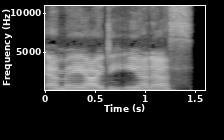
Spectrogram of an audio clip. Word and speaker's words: Maidens: When I say Maidens, I get stopped all the time for me to repeat it like 3 times. But it's spelled like it's not the word that difficult. and, Like the word maiden.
